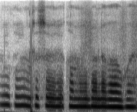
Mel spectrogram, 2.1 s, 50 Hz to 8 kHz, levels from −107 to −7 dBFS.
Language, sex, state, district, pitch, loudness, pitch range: Hindi, female, Uttar Pradesh, Hamirpur, 210 Hz, -12 LUFS, 200-225 Hz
